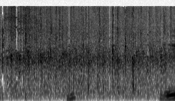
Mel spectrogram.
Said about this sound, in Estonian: nii suur aitäh ja teeme kõikidele viimastele esinejatele siin ka väikse aplausi.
